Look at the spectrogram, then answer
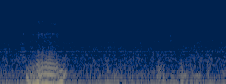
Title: Tito The One Eared Rescue Cat Who Snores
